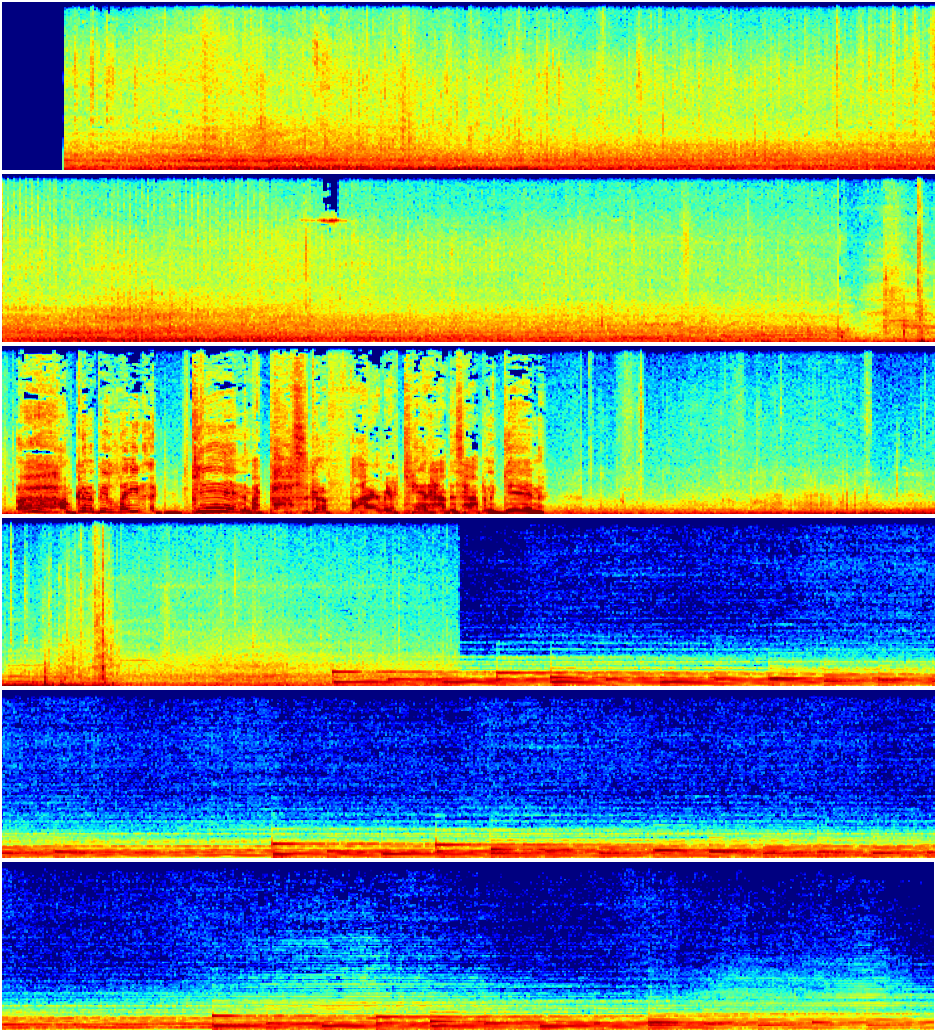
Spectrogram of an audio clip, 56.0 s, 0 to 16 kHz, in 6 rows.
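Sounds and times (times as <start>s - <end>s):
cars driving past: 0.6s - 34.2s
slow sustained music notes: 31.2s - 55.9s.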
